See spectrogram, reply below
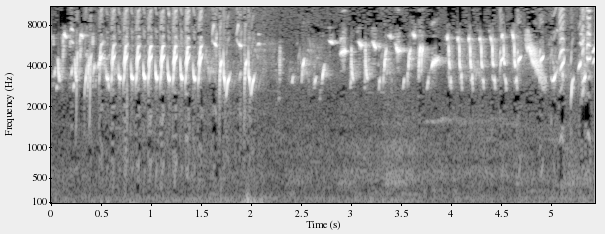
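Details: European goldfinch song of quick rhythmic twittering notes in rapid series, a short pause, then further tinkling trills and sharp high notes.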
